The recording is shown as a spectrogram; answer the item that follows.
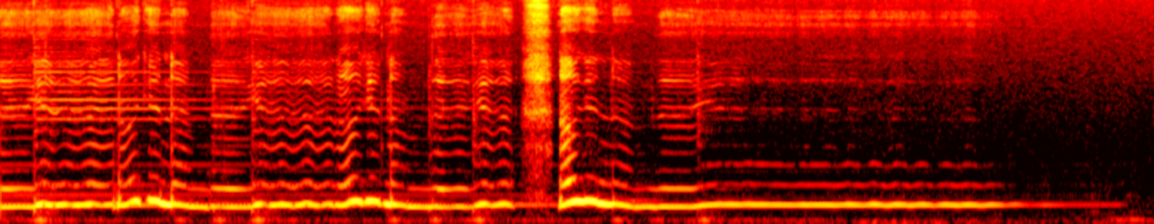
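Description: A solo voice humming a slow, wordless melody with vibrato, with a short click about four seconds in. It ends on a long held note that fades out near the end.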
